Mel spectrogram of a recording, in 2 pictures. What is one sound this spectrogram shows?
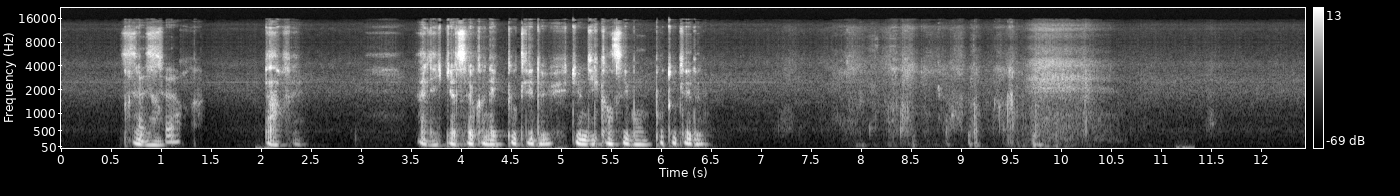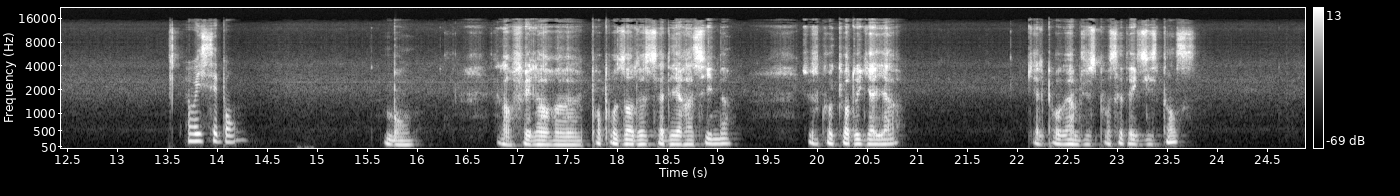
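A middle-aged man speaks calmly and warmly through a headset microphone over an online call.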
